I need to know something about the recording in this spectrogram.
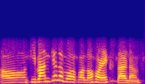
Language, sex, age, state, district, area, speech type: Assamese, female, 30-45, Assam, Lakhimpur, rural, conversation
